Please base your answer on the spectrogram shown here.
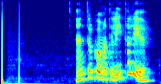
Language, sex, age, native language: Icelandic, female, 50-59, Icelandic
